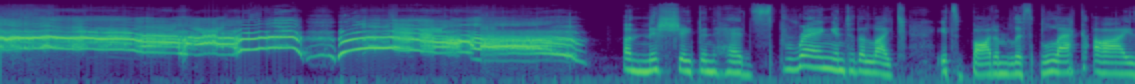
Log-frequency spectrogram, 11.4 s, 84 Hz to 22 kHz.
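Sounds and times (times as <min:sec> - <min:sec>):
woman's blood-curdling scream: 0:00.0 - 0:05.9
speech: 0:06.2 - 0:11.3.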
